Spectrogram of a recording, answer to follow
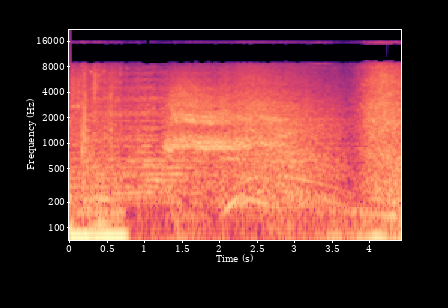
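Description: Car tyres screeching under hard braking, starting a little over a second in and lasting about two and a half seconds, over film music. A deep steady rumble cuts off just before the screech begins.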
